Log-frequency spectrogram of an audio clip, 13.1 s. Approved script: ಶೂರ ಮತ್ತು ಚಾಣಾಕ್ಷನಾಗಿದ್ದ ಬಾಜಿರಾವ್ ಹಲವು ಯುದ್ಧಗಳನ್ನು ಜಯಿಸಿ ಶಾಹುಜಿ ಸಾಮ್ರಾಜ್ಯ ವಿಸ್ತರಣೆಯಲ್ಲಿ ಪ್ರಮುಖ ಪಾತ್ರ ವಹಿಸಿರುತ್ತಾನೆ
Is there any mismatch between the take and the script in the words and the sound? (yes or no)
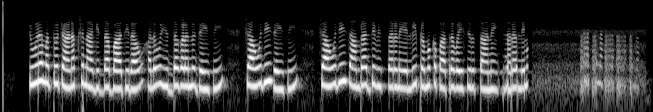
yes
